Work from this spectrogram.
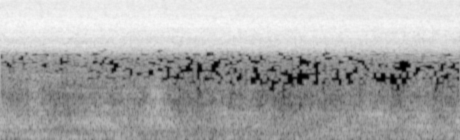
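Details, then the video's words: Chorus of cicadas settled in trees above a parking lot at Gwangmyeong City Hall, a continuous shrill buzzing wall of sound, even and unvarying, with slight low-pitched background noise. "맴맴맴 매미소리. 매미들의 합창"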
